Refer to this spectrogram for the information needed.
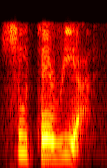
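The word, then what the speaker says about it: soteria (σωτηρία): The Greek word for salvation in the above text of Scripture is pronounced soteria, meaning rescue or safety, to deliver, health, salvation, saving.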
